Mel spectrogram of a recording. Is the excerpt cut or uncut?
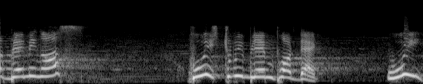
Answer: uncut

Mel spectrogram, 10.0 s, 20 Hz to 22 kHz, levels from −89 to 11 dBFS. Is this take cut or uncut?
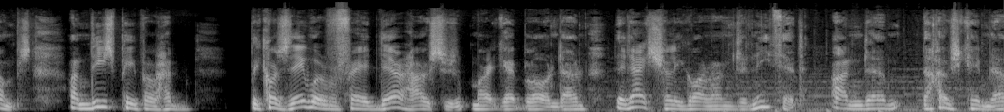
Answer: cut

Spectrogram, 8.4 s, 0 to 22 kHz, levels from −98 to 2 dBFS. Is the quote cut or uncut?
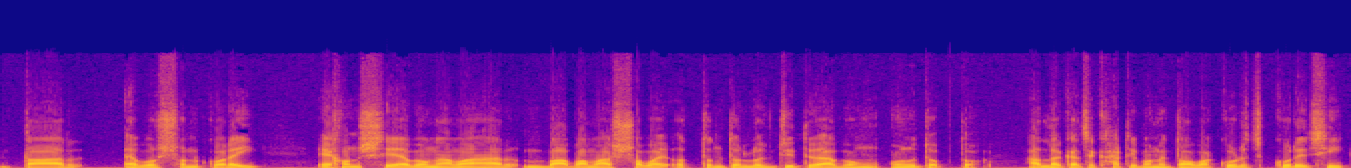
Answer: uncut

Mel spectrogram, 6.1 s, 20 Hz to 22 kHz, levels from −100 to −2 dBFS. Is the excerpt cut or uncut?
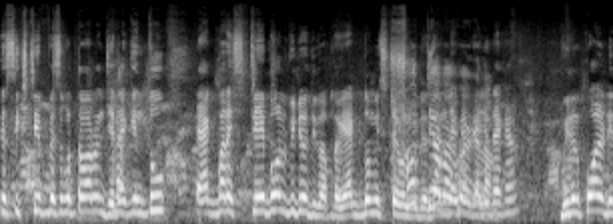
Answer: uncut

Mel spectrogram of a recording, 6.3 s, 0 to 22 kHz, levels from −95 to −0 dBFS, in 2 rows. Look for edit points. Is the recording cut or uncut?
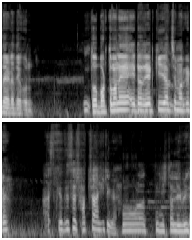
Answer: cut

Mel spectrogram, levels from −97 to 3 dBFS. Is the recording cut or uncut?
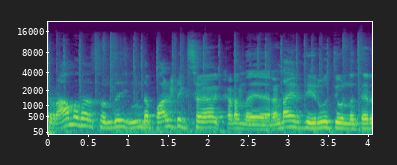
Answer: uncut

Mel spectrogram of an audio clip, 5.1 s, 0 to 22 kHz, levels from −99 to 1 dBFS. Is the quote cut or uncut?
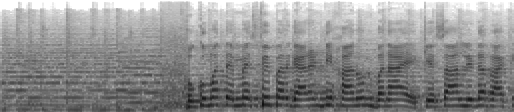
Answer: uncut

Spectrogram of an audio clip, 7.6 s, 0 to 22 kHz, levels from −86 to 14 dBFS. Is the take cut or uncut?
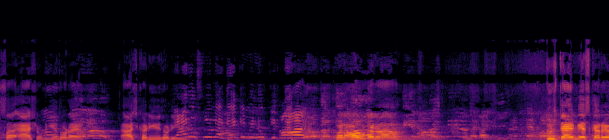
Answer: uncut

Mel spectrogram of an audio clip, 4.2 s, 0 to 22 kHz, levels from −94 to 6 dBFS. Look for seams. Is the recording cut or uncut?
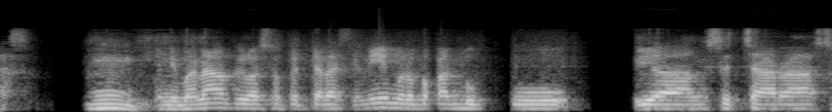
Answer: uncut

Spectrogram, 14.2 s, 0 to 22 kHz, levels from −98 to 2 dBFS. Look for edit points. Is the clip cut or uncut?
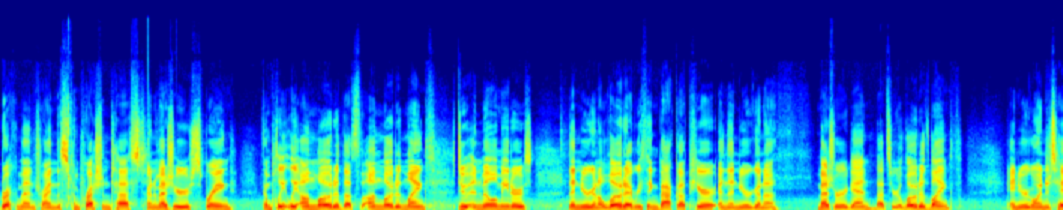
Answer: cut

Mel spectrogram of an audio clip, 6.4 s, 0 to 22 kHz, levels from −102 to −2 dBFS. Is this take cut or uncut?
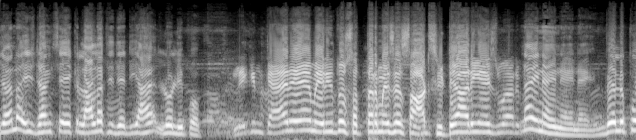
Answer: uncut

